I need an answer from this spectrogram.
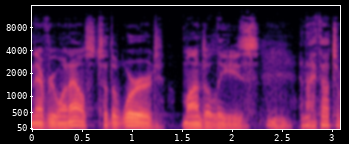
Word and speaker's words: Mondelez: How do you pronounce it? It's Mondelez.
